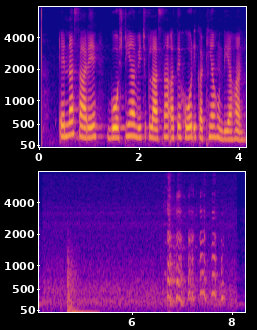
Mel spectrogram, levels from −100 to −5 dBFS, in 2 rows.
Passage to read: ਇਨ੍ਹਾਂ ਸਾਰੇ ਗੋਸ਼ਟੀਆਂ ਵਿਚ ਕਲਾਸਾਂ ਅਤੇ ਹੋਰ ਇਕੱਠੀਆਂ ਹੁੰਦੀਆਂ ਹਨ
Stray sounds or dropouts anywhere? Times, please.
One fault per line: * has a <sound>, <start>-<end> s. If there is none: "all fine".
* has a thud, 4.7-5.4 s
* has a laugh, 6.6-7.9 s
